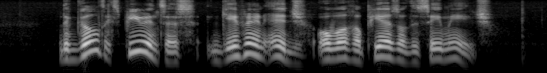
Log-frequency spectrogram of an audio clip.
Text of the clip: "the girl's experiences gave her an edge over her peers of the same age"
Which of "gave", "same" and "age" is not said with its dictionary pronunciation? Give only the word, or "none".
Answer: none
